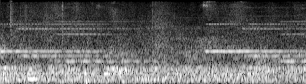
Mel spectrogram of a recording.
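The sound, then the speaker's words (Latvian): An electric voting bell in a parliament rings continuously for several seconds before deputies vote on a bill, a steady metallic buzzing clatter with a constant tone and no pauses. “Lūdzu zvanu.”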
